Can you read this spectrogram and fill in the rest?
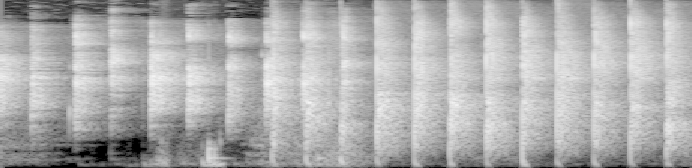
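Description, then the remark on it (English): A steady run of sharp hand claps, roughly eighteen in quick even rhythm, crisp and loud with no talking over them. “The listeners do not appreciate your clapping in the distance.”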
